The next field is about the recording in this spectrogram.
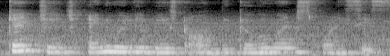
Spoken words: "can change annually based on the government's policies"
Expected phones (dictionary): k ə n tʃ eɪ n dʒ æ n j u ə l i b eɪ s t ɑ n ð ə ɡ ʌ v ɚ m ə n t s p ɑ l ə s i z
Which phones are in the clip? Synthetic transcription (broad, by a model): k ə n tʃ eɪ n dʒ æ n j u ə l i b eɪ s t ɑ n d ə ɡ ʌ v ɚ m ə n t s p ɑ l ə s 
